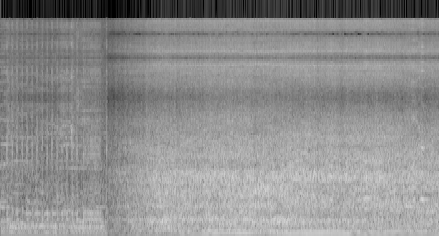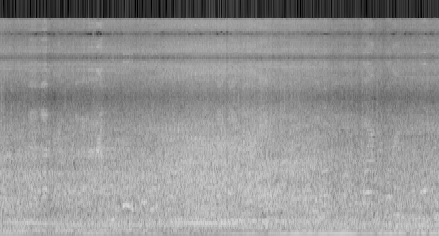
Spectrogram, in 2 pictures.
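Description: Background music ends about two seconds in, then a loud steady rushing noise with a low rumble follows: vehicle and wind noise on the microphone while filming from a moving car.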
